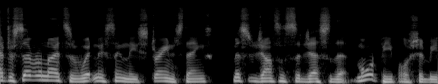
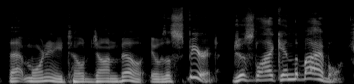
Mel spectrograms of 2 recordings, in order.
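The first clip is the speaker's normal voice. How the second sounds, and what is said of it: Weak put-on southern accent. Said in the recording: “You gotta up the southern accent for that.”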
